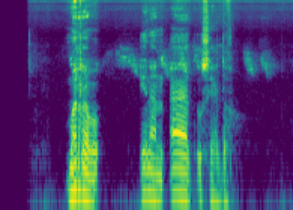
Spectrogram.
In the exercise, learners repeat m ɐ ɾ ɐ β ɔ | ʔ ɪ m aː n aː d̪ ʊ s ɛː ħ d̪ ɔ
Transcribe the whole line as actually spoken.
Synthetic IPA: m ɐ r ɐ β ɔ | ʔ ɪ n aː n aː d̪ ʊ s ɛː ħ d̪ ɔ

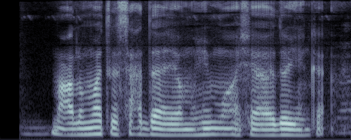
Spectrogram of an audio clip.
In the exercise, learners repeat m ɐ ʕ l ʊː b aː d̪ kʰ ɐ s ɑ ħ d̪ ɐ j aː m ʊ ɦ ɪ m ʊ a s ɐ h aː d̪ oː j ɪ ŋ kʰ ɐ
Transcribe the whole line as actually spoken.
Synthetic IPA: m ɑ ʕ l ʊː m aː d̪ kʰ ɐ s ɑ ħ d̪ ɐ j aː m ʊ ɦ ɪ m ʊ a ʃ ɐ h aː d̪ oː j ɪ ŋ kʰ ɐ

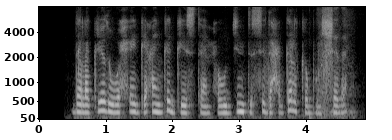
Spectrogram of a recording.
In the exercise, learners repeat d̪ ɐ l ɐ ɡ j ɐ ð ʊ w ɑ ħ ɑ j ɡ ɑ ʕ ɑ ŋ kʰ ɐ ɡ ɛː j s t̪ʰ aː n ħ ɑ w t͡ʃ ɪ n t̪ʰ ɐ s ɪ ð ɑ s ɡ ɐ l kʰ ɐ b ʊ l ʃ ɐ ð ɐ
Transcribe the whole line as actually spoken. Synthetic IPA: d̪ ɐ l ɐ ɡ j ɐ ð ʊ w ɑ ħ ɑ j ɡ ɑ ʕ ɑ ŋ kʰ ɐ ɡ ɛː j s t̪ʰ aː n ħ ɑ w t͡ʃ ɪ n t̪ʰ ɐ s ɪ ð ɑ ħ ɡ ɐ l kʰ ɐ b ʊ l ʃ ɐ ð ɐ

